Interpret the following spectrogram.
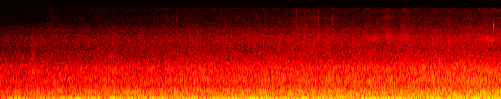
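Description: Steady low rumbling background noise that slowly grows louder, with no distinct events.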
